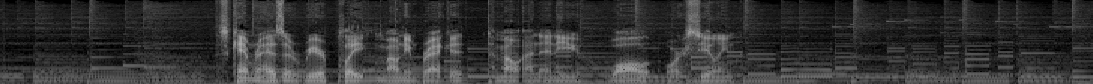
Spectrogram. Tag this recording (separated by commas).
Speech, Music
